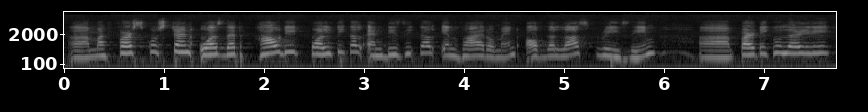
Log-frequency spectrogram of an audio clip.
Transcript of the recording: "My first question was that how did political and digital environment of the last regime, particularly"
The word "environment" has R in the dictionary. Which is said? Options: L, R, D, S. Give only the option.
R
